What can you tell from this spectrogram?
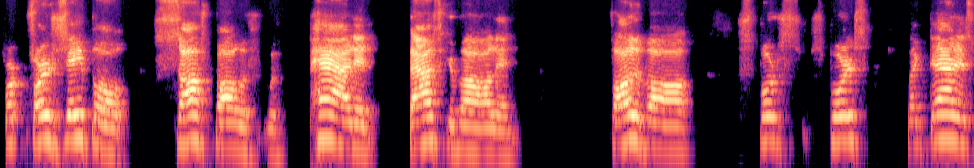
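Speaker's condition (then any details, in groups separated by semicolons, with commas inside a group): Down syndrome; adult of 25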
